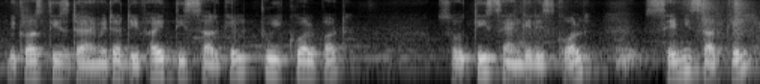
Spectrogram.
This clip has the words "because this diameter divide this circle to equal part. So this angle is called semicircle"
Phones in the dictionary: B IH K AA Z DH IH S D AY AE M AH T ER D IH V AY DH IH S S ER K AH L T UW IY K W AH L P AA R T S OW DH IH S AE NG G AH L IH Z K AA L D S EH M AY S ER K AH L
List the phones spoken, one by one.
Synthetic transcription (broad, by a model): B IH K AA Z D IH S D AY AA M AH T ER D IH F AY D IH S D K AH L T UW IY K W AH L P AA R T S OW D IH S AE NG G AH L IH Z K AA L D S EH M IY S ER K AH L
